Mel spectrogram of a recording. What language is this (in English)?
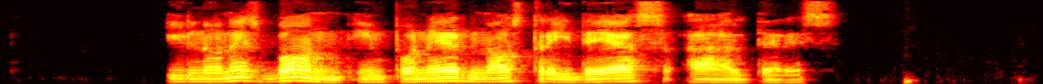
Interlingua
